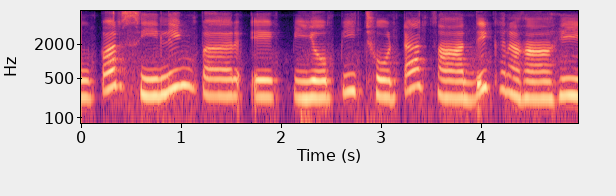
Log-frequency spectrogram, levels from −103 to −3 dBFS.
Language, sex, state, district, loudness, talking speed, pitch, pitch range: Hindi, female, Haryana, Charkhi Dadri, -15 LUFS, 120 wpm, 240 Hz, 230-295 Hz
